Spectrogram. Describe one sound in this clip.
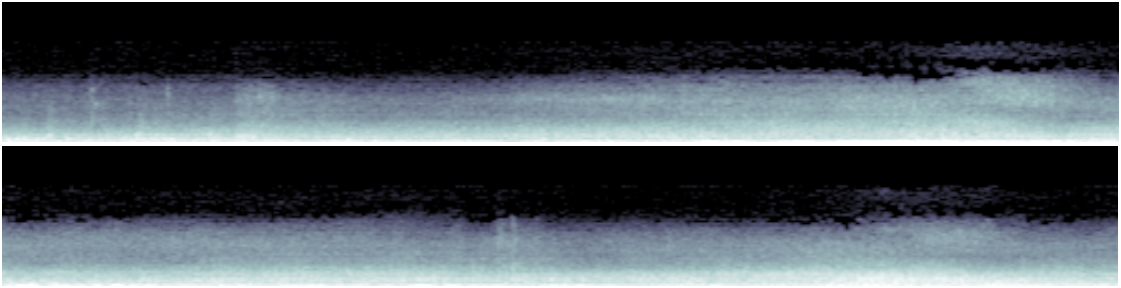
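City traffic rumbles and hisses nearby.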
